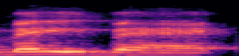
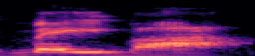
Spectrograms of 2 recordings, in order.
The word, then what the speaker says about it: Maybach: The same way people be like Mayback when it's Maybach.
